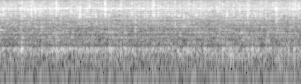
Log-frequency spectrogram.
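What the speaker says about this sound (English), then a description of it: "They said to add in the pot with water, a big pot." A big cooking pot filling with water from a tap, a steady close rushing splash that stays even and continuous throughout, with no talking.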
